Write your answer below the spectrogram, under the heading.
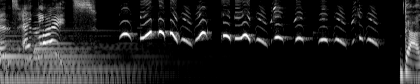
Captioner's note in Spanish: chirridos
